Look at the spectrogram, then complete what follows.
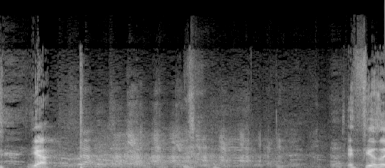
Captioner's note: laughter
